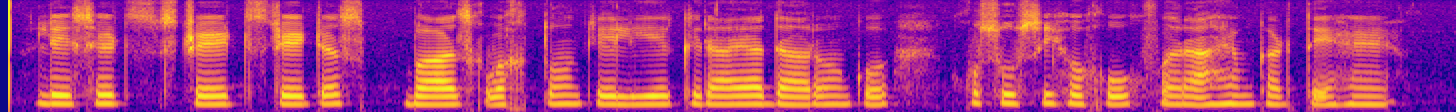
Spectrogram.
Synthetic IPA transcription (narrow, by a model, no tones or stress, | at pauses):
lɪsɪʈsʈeːʈsʈeːʈəs | baːzʋɐxt̪õkeliekɪɾaːjad̪aːɾõko | xʊsuːsiɦʊquːqfɐɾaːɦəmkɐɾt̪eɦɛ̃ː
